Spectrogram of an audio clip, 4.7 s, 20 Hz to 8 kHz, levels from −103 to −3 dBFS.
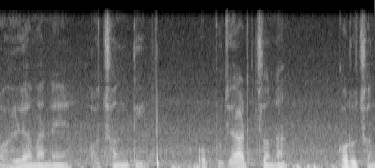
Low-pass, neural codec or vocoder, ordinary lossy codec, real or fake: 7.2 kHz; none; none; real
